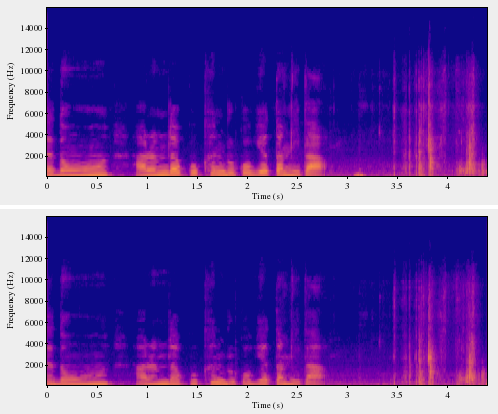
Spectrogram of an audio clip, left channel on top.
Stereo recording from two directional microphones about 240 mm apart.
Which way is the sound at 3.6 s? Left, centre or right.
Left.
